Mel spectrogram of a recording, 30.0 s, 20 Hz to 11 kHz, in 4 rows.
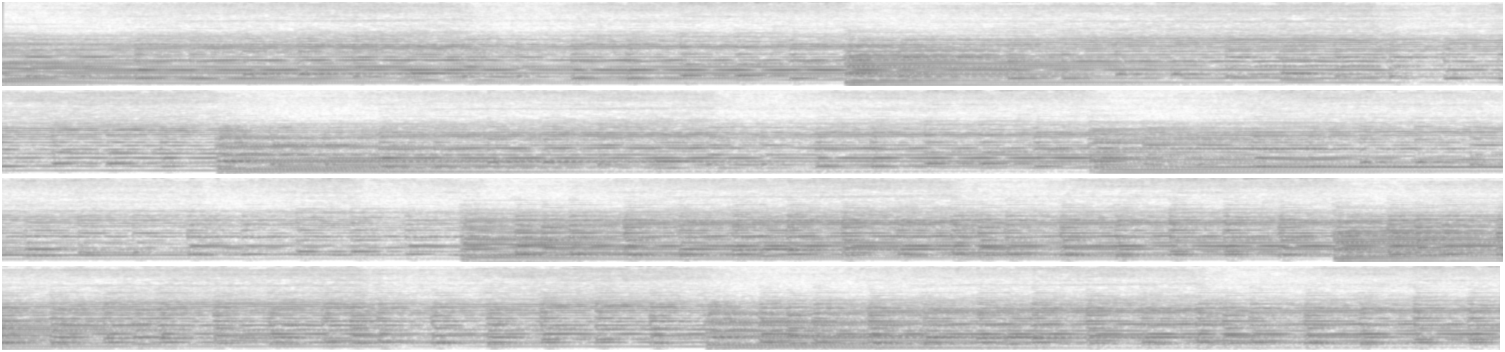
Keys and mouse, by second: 0.9 i, 1.4 click, 1.5 middle click, 2.2 right click, 2.5 l, 3.4 click, 3.5 middle click, 4.1 ctrl+i, 4.4 h, 4.5 middle click, 5.3 ctrl+r, 6.1 click, 6.3 ctrl+r, 6.8 click, 7.3 alt+h, 7.4-13.7 middle drag, 8.0 a, 8.8 a, 13.7 right drag, 13.9-15.0 middle drag, 14.4 Tab, 15.0 alt+right click, 15.3-18.2 middle drag, 15.6 g, 18.2 alt+right click, 18.3 shift+middle click, 18.8 alt+shift+right click, 19.0-22.2 middle drag, 21.0 ctrl+r, 22.2 ctrl+z, 22.7 alt+right click, 23.2 ctrl+b, 24.2 right click, 24.8 ctrl+r, 25.0 right click, 25.2 ctrl+r, 25.4 right click, 25.5-30.0 middle drag, 26.2 ctrl+z, 27.7 alt+q, 28.4 g, 28.7 right click, 28.9 z, 29.3-30.0 shift+right drag.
